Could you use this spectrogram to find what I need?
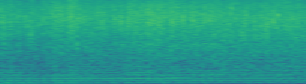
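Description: Steady rain falling on a street, a continuous even hiss of drops with a low constant hum beneath it and no voices.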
